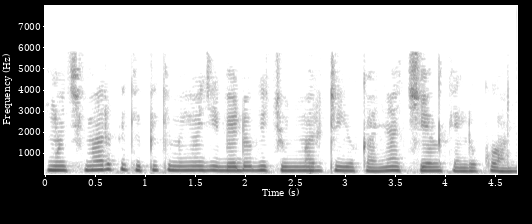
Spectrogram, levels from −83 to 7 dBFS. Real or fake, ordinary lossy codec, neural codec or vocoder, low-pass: fake; MP3, 24 kbps; codec, 16 kHz, 6 kbps, DAC; 7.2 kHz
